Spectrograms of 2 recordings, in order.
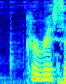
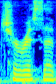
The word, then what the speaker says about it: Charissa: asked me to say carissa and not charissa because the h is silent thank you carissa for commissioning this welcome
